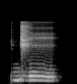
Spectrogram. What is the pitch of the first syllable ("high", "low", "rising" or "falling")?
low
